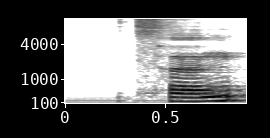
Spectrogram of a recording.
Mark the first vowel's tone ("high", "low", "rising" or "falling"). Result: rising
